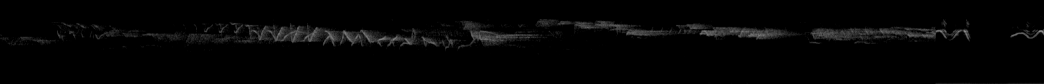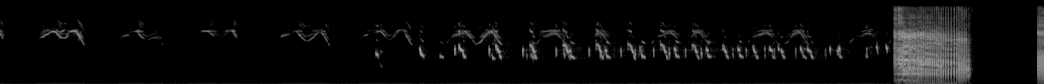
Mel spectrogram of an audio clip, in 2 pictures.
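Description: Songbirds singing: a fast, high warbling trill for the first several seconds, then single high chirps about once a second, then a lower rapid trill with chirps over it. Near the end a loud, harsh burst of noise cuts in for under a second.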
